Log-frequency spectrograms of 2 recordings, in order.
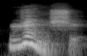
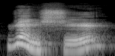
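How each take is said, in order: First: The second syllable is light and toneless. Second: The second syllable has a rising tone. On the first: The speaker calls it right. "You say it as" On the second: The speaker calls it wrong. "You don't say"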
